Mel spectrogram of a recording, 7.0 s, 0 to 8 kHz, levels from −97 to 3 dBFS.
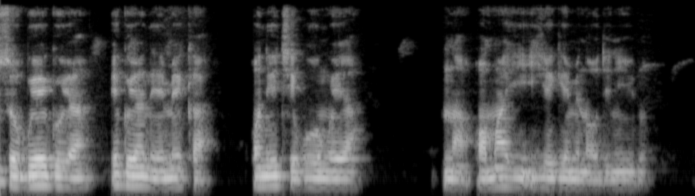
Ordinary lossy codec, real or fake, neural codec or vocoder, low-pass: none; real; none; 7.2 kHz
